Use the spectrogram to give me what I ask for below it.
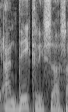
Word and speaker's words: Antichristos: And the Antichristos, I'm not going to call him Antichrist. The non-Protestant way of pronouncing it is Andi. That's the Greek, Antichristos, instead of Christ, a substitute.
